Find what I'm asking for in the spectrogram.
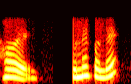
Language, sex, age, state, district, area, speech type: Assamese, female, 18-30, Assam, Sonitpur, urban, conversation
